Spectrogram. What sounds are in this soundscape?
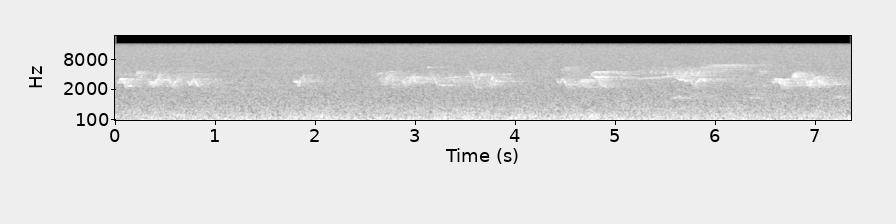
Red-eyed Vireo, Eastern Wood-Pewee, Black-throated Blue Warbler, American Crow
